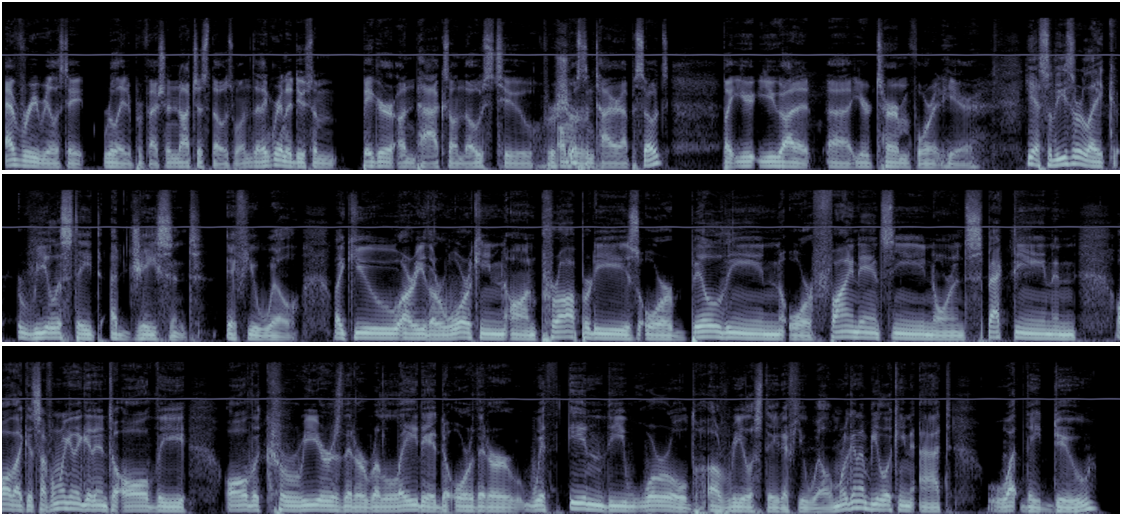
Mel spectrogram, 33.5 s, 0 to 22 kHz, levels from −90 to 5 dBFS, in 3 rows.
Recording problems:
high-pitched whine; faint; throughout; 6 kHz, 25 dB below the speech

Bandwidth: 14.5 kHz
